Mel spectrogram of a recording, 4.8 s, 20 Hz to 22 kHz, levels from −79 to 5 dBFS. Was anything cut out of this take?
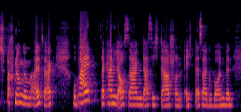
no; 0 cuts

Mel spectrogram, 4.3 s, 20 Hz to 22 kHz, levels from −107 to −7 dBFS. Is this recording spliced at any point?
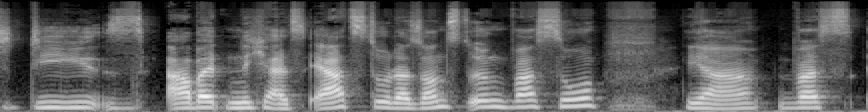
yes; 1 cut; at 3.3 s

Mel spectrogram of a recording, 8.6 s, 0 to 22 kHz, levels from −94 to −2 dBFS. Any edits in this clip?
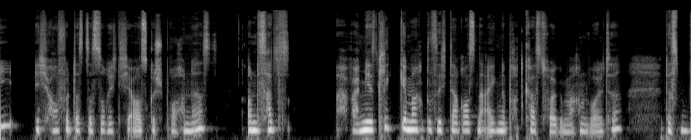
yes; 2 cuts; at 3.0 s, 4.7 s

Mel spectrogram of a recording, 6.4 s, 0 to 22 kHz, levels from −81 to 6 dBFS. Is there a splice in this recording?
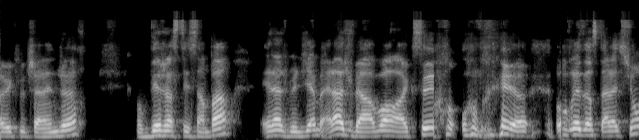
yes; 2 cuts; at 1.3 s, 4.3 s

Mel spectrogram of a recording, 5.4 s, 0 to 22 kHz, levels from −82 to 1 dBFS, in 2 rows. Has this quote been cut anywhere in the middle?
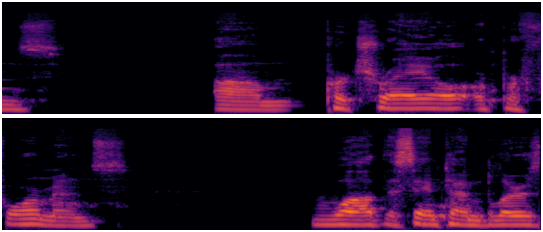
no; 0 cuts

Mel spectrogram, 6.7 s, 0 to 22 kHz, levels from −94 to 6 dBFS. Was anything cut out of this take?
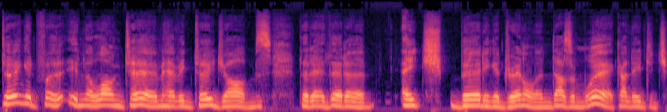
no; 0 cuts

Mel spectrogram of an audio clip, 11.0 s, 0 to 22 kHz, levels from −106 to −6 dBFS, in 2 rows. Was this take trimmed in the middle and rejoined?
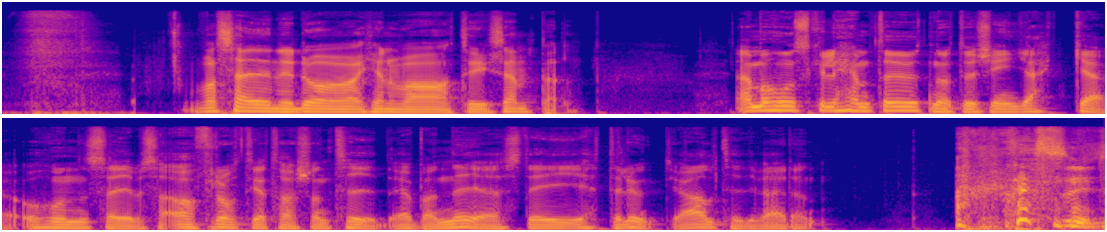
no; 0 cuts

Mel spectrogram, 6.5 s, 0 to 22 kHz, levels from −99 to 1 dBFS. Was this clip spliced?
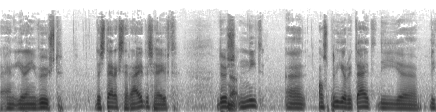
yes; 1 cut; at 3.2 s

